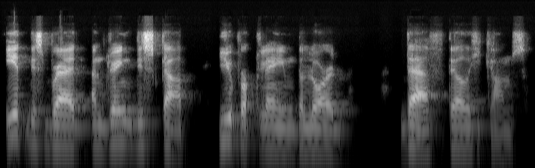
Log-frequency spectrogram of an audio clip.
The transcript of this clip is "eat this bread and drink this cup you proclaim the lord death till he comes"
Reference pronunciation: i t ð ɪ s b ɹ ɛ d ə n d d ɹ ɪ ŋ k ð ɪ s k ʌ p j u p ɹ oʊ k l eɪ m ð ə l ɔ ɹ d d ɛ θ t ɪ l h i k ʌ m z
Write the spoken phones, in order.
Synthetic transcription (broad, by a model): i t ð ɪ s b ɹ ɛ d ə n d d ɹ ɪ ŋ k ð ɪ s k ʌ p j u p ɹ oʊ k l eɪ m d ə l ɔ ɹ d d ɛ f t ɪ l h i k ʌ m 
